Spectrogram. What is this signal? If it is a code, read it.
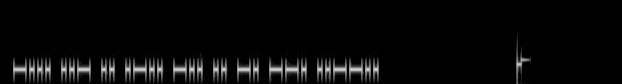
Morse code, heard as a keyed tone, about 32 wpm, 700 Hz. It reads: BUILDING?
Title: Sentences from Top 1000 Words - Review Part 5 - 30wpm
